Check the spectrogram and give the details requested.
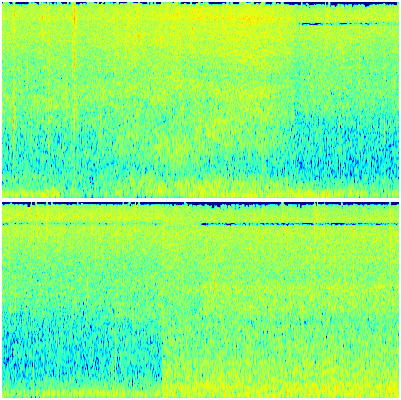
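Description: Steady hiss of rain and storm water running through a flooded street. The sound changes abruptly about six and eleven seconds in, and is louder after the second change.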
